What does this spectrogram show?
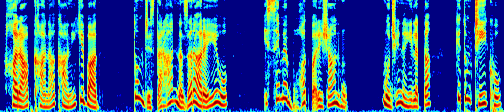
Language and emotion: Urdu, fearful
